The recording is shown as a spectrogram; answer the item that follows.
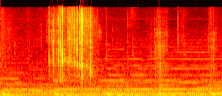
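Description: A crunchy bite into a raw broccoli head, a short burst of cracking about half a second in, over quiet background music.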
